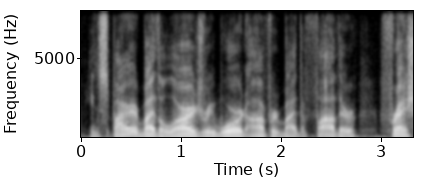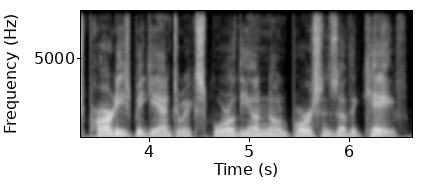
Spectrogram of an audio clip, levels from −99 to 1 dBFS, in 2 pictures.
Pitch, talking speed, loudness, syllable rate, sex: 125 Hz, 180 wpm, -19 LUFS, 5.3 syllables/s, male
